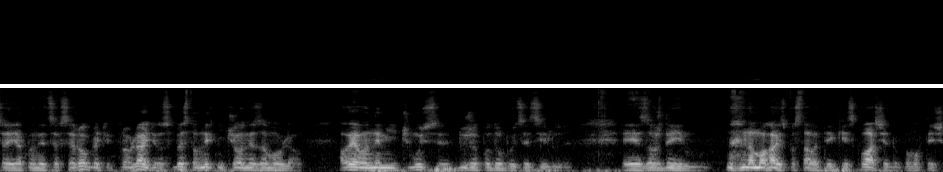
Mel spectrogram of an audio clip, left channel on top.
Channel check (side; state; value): left; silent; 58 dB below the other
